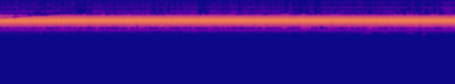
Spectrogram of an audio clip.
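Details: Kaempfer cicada (Platypleura kaempferi) in its modulated song, giving an unbroken, shrill, high-pitched buzzing drone at constant loudness throughout, with a brief rising sweep at the start and nothing else audible.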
